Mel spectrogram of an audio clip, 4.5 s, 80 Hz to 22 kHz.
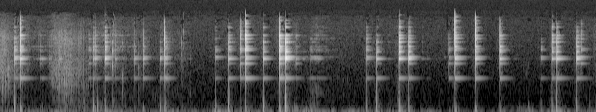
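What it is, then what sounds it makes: Glass decanter. A glass bath oil decanter is tapped in a quick, uneven series of bright, high-pitched clinks centered around 3 kHz. Each tap rings only briefly, with soft quiet gaps between them.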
